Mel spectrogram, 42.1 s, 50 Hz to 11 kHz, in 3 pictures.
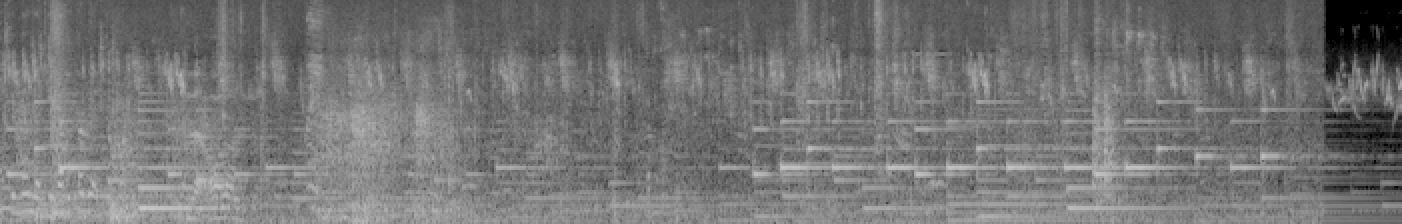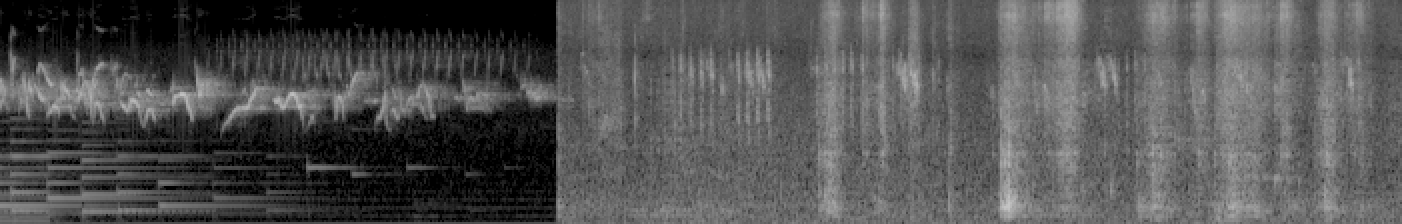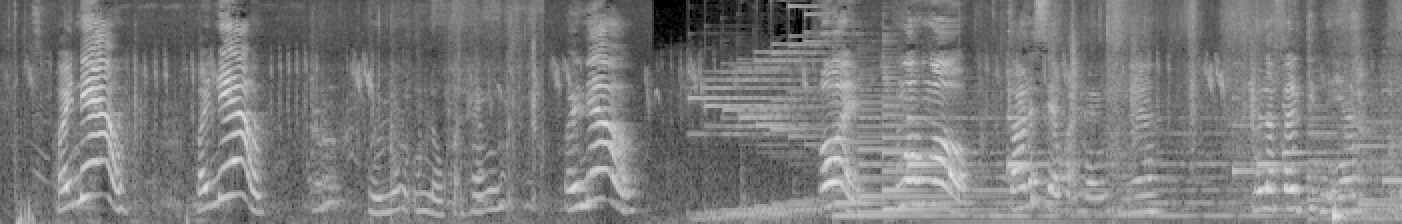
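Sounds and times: soft background music: 0.0s - 17.6s, 34.9s - 42.0s
high bird chirping: 0.0s - 23.4s, 27.4s - 41.9s
scattered knocks and taps: 0.4s - 6.8s.

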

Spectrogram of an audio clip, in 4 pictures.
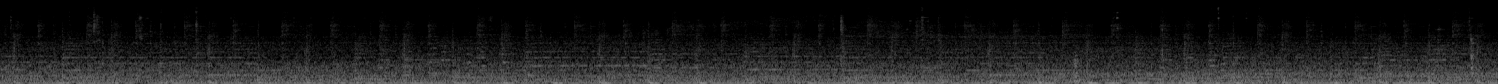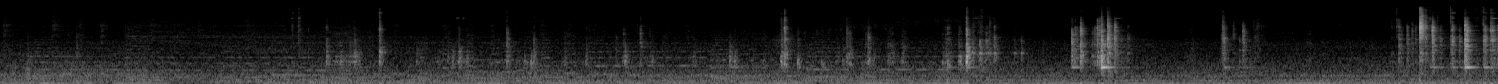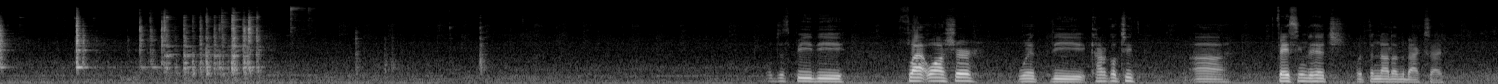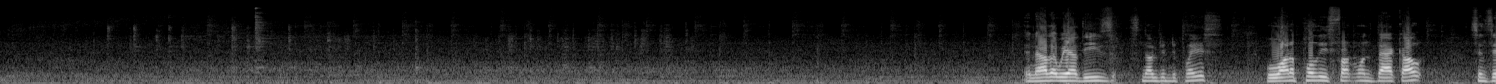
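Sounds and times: background music: 0.0s - 59.9s
metal bolts and nuts clinking: 0.1s - 2.2s, 13.5s - 15.6s, 17.5s - 28.2s, 28.8s - 34.9s, 45.4s - 54.4s.

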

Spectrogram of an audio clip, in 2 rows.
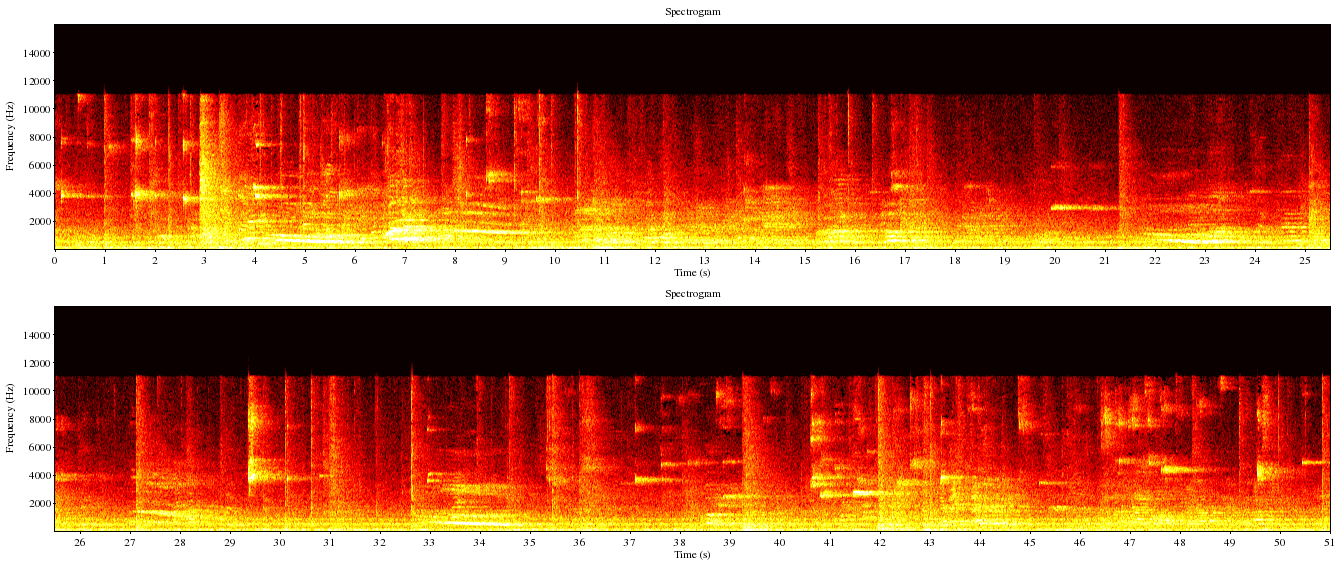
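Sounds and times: sneaker squeaks on wooden court: 0.0s - 6.1s, 8.0s - 10.5s, 19.9s - 21.4s, 25.0s - 26.1s, 29.3s - 31.4s, 35.3s - 36.5s, 37.1s - 39.7s, 40.5s - 43.6s, 44.8s - 51.0s
players shouting: 32.8s - 35.1s.

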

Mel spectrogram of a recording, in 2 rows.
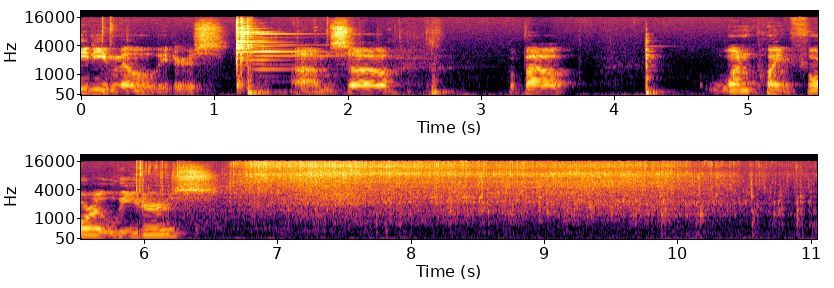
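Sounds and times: water pouring into a pot: 5.9s - 11.0s.

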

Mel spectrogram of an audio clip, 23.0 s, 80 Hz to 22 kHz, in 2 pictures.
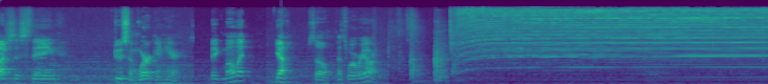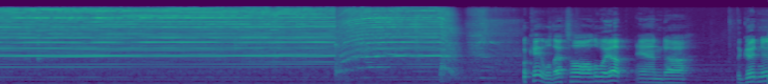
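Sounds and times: hydraulic pump motor whine: 6.8s - 7.6s, 10.6s - 19.4s.

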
